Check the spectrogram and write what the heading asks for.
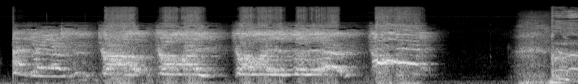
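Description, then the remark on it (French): A man screams in fright after a squirrel jumps into his office, a series of loud, high-pitched, strained shrieks, five or so bursts in quick succession, then a brief pause before another cry starts. “Puis tout d'un coup, il y a un écureuil qui saute dans son bureau et il commence à crier.”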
